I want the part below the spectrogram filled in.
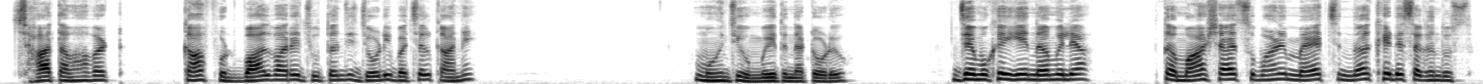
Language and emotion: Sindhi, sad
